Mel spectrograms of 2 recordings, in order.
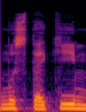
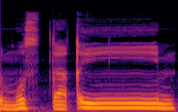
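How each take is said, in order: First: "মুস্তাকিম" with a light front k; common mispronunciation. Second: "মুস্তাকিম" with q from the tongue root, long ee; correct deep qaf. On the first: Teacher mimicking most people's mistake, light k. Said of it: "কফের উচ্চারণকে কাফের উচ্চারণ". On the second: Teacher showing the qaf, slow careful recitation. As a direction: stretch "মুস্তাকিম" with a back-of-mouth q. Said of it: "কফের উচ্চারণ জিহ্বার গোড়া থেকে". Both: Shown as a demonstration.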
